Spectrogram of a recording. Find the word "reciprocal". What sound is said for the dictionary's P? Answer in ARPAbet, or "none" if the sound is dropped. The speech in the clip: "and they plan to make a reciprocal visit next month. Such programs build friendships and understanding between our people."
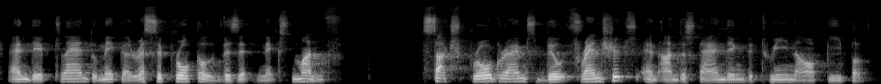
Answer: P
